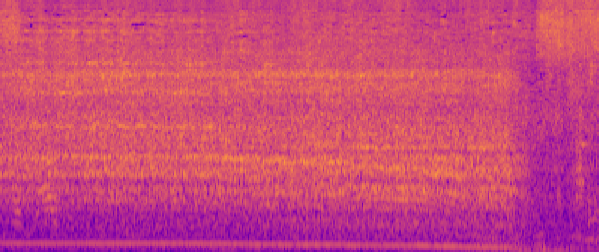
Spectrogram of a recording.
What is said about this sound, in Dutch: Een blender heet zo'n ding. Een blender. En daar heb ik net asperges in gepureerd. Voor aspergesoep.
